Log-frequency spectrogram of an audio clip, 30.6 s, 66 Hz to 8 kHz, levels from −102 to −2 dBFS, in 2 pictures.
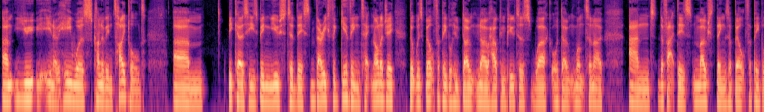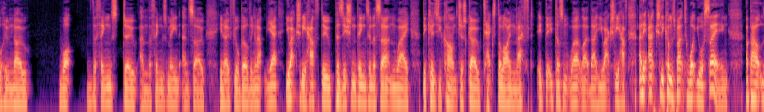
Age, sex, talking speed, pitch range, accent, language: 20-39, male, 200 wpm, 95-110 Hz, British, English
